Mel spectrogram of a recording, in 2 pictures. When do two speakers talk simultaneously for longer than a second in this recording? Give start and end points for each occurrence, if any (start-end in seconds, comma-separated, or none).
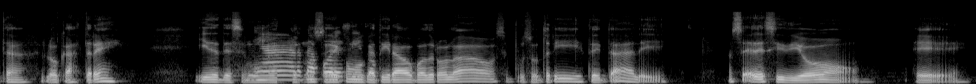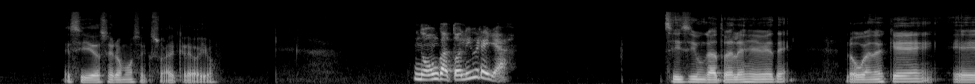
2.4-3.8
